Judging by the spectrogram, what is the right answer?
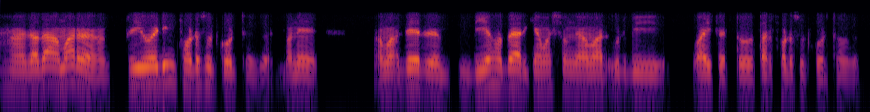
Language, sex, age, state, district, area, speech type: Bengali, male, 18-30, West Bengal, North 24 Parganas, rural, conversation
